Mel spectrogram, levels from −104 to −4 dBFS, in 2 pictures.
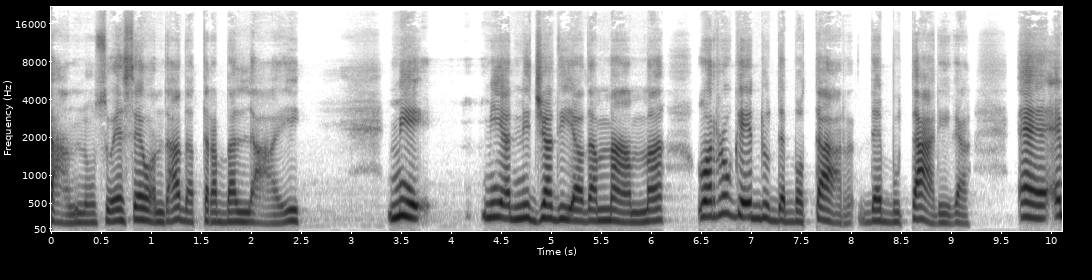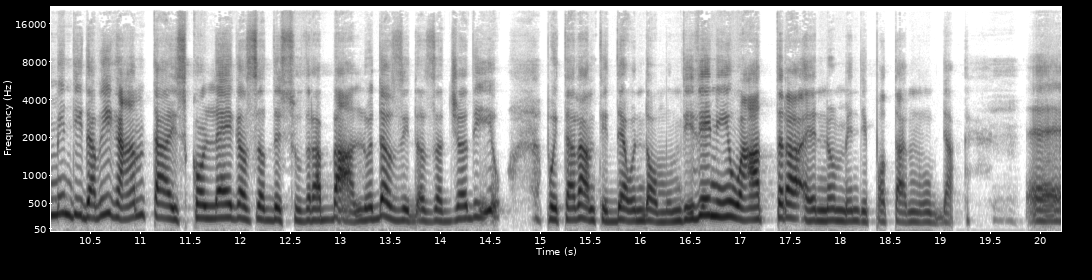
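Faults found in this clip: No faults found in clip.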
